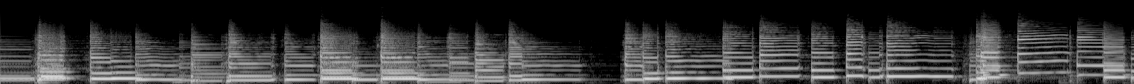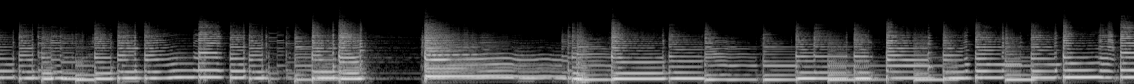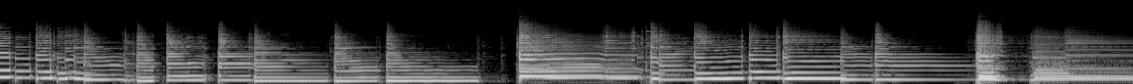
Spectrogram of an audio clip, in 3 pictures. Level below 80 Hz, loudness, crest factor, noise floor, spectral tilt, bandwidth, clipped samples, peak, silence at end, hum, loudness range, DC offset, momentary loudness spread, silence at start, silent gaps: -50 dBFS; -17 LUFS; 16 dB; -45 dBFS; -6.5 dB/octave; 7.8 kHz; under 0.1%; 0 dBFS; 0 s; none; 2 LU; under 0.1%; 8 LU; 0 s; none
